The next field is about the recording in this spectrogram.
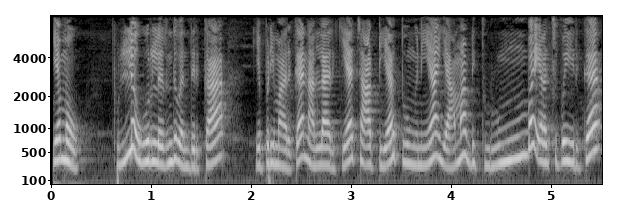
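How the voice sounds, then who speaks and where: A woman's voice: high-pitched, fast talker, a bit bright. A woman plays a cheeky young woman back home after her hostel stay. She teases and complains playfully in a voice-acted family skit. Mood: whiny. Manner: playful, teasing, whiny complaints.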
